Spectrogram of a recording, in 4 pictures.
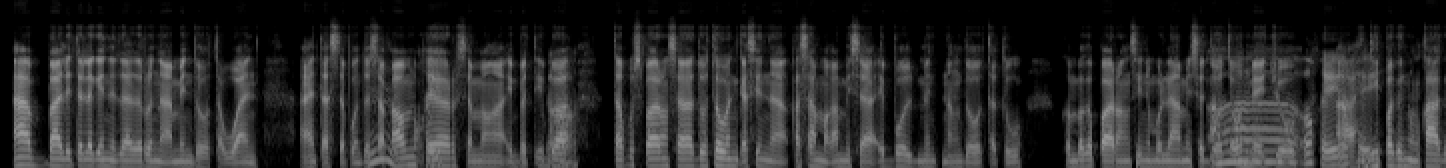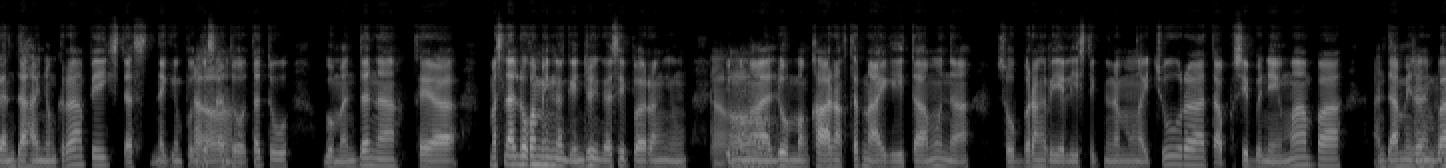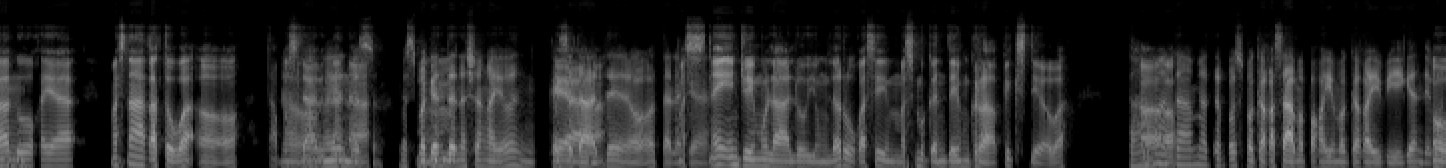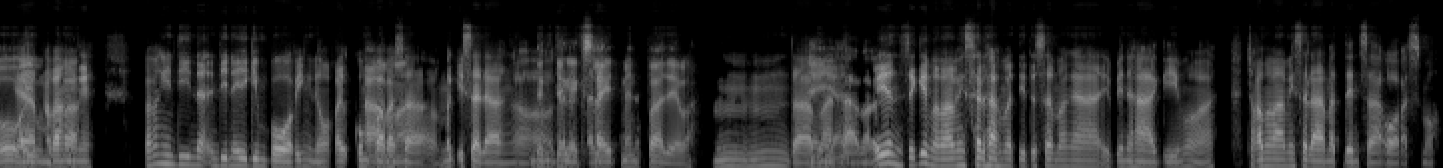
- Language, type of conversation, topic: Filipino, podcast, Ano ang kahulugan ng libangang ito sa buhay mo?
- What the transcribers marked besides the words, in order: tapping; other background noise; laughing while speaking: "salamat"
